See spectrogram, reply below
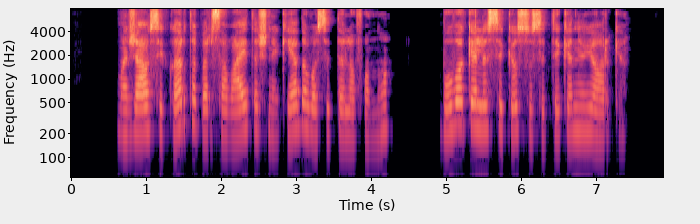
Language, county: Lithuanian, Kaunas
